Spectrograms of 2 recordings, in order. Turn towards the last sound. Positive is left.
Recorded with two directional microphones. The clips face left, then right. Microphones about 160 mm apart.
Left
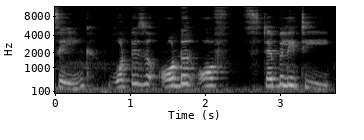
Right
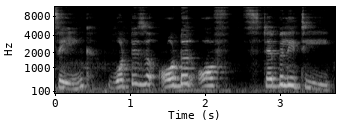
turn(degrees=-20)  # may be behind; listen again after turning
